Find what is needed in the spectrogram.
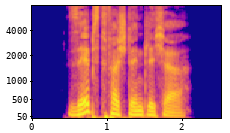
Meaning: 1. comparative degree of selbstverständlich 2. inflection of selbstverständlich: strong/mixed nominative masculine singular
- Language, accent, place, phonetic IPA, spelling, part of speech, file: German, Germany, Berlin, [ˈzɛlpstfɛɐ̯ˌʃtɛntlɪçɐ], selbstverständlicher, adjective, De-selbstverständlicher.ogg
